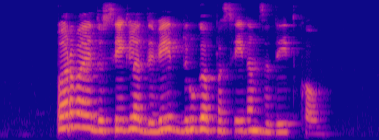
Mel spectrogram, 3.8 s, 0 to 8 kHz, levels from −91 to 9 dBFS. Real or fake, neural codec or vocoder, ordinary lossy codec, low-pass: real; none; none; 7.2 kHz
